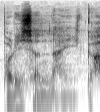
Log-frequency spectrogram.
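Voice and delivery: whispered, breaking off; anguished whisper. Pretend. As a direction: let the question die into a whisper. Jesus's last words on cross.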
